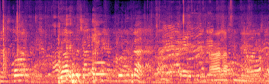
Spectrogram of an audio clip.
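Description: Young men shout and chatter excitedly nearby, outdoors.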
